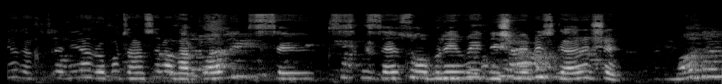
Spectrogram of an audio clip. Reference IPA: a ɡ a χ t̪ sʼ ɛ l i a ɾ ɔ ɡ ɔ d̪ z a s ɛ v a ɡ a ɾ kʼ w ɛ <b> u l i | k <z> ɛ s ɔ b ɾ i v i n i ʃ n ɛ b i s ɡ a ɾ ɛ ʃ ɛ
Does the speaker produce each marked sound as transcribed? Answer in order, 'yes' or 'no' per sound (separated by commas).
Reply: no, no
